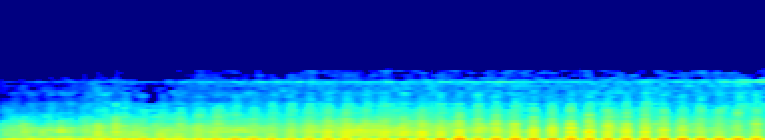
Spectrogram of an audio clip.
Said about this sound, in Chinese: 半个小时以后，杜超和洛敏乘坐的直升飞机降落在废旧工厂一里外的空地上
